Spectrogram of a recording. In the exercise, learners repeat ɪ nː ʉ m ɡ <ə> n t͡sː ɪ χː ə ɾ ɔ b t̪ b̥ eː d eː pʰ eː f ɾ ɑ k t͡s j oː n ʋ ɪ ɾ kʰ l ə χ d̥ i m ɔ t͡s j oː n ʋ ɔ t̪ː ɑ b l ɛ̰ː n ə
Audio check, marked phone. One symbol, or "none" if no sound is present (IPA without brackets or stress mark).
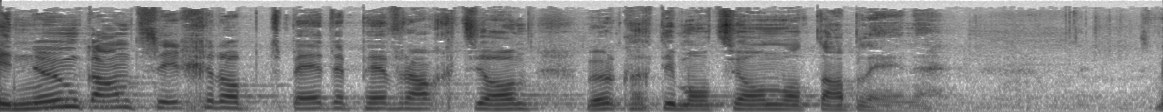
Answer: ɑ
